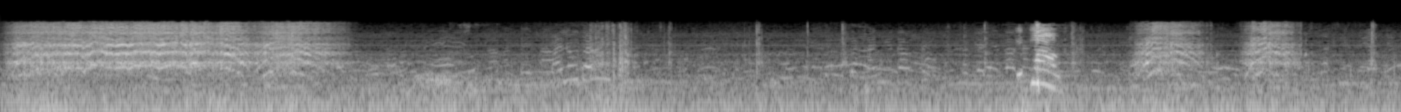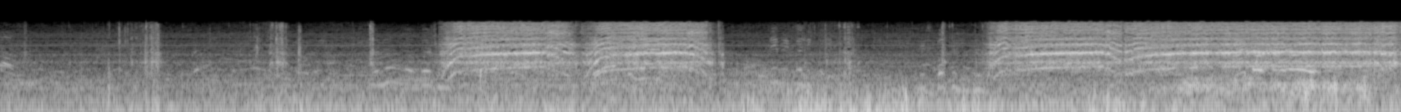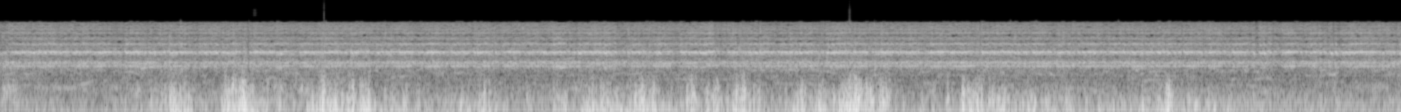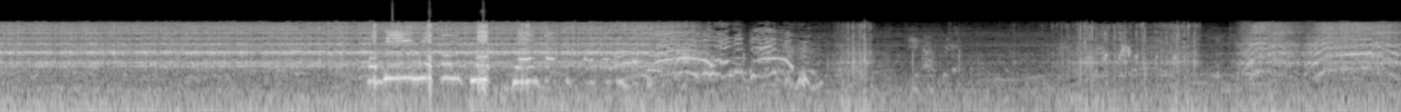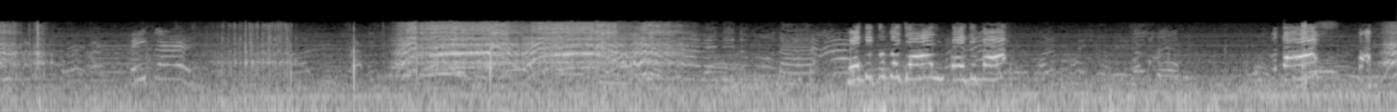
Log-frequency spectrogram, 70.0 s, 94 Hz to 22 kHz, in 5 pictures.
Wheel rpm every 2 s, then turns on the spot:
170, 80, 0, 0, 0, 20, 40, 0, 0, 110, 120, 10, 180, 230, 240, 240, 230, 230, 230, 230, 230, 230, 230, 230, 120, 10, 20, 80, 20, 10, 140, 60, 0, 0, 0.
10-14 20-22 50-54 58-60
